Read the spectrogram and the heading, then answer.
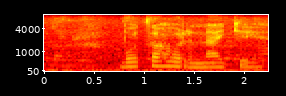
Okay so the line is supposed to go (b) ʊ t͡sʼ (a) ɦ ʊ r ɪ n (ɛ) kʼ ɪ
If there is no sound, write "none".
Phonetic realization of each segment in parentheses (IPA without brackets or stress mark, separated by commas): b, a, a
